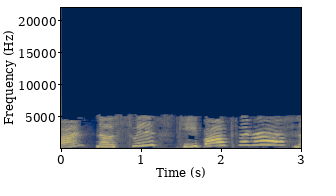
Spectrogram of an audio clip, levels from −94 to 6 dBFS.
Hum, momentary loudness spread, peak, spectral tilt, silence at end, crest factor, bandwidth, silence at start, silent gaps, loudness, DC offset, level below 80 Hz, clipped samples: none; 9 LU; -6 dBFS; -3 dB/octave; 0 s; 14 dB; 5.4 kHz; 0 s; none; -20 LUFS; under 0.1%; -70 dBFS; under 0.1%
